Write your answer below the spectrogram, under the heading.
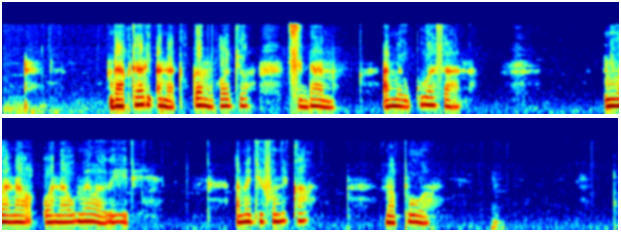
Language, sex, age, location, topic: Swahili, female, 25-35, Nakuru, health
